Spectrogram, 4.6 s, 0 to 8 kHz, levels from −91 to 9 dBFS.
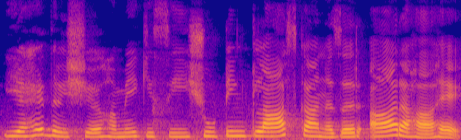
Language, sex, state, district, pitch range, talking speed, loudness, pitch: Hindi, male, Punjab, Fazilka, 220-260 Hz, 145 wpm, -14 LUFS, 240 Hz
